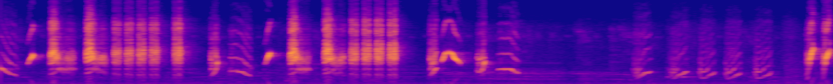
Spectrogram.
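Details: Lure song of a long-tailed shrike in the 'main satu titik' style, meant to get birds singing: dense bursts of rasping notes interleaved with curved whistles, a quiet gap, then softer falling whistles and a final harsh burst.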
